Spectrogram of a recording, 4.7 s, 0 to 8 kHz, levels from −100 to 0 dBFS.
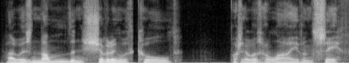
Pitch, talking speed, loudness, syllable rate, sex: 90 Hz, 155 wpm, -18 LUFS, 4.9 syllables/s, male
